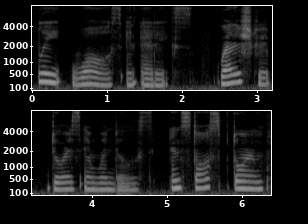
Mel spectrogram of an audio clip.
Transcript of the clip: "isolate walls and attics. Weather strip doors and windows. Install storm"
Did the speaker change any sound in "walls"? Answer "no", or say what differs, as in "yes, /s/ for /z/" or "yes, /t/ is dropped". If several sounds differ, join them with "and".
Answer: no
